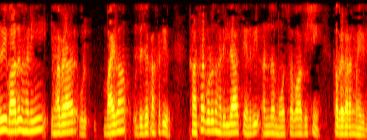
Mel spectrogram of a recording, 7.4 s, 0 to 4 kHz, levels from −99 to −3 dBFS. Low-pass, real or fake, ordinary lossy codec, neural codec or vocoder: 3.6 kHz; real; AAC, 16 kbps; none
